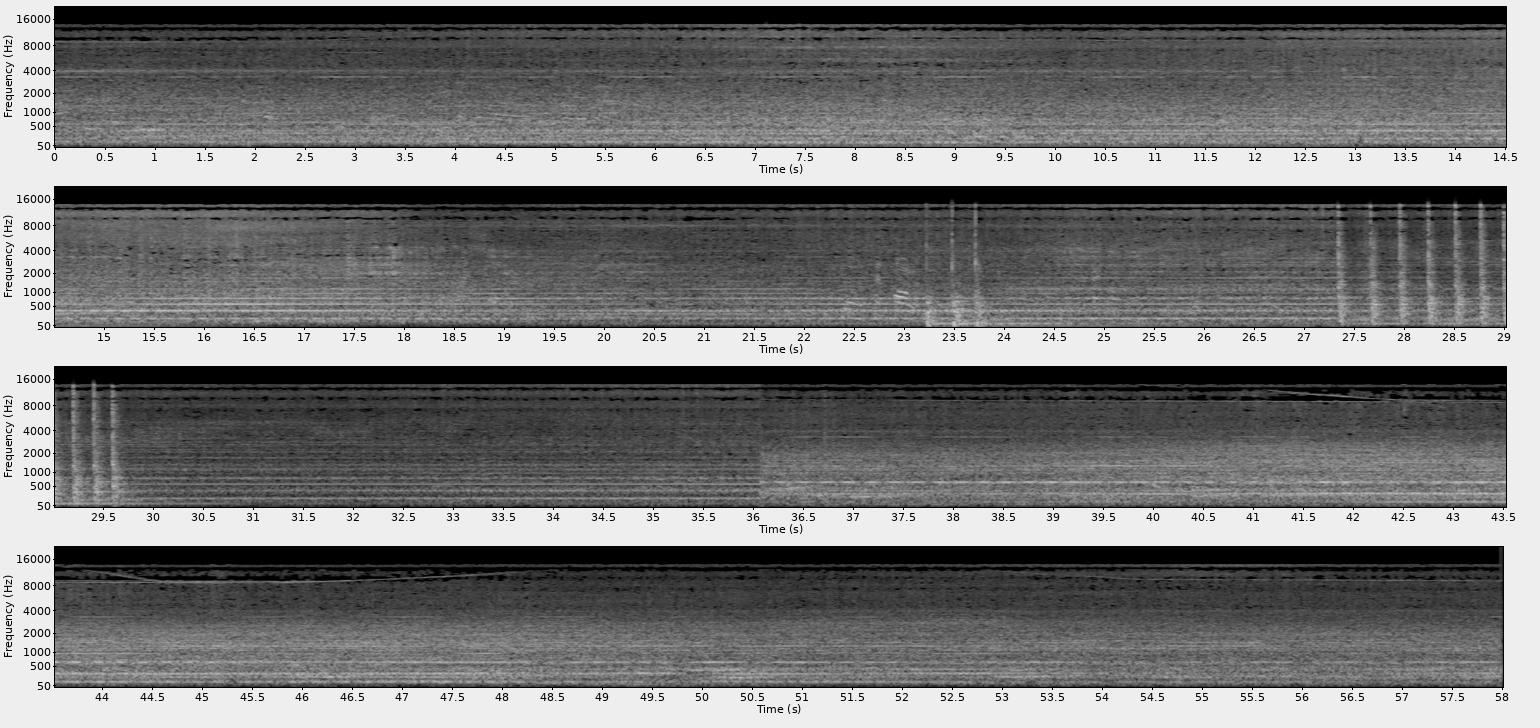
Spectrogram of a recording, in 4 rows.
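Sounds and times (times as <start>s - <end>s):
extruder machine humming: 0.0s - 58.0s
machine whine: 0.0s - 58.0s.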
